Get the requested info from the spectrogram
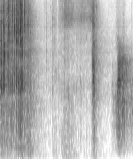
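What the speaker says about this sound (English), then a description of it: "Pre-shuffles here just real quick to make sure everything is okay." Tarot cards are shuffled by hand in quick, close bursts of riffling and rustling, with short pauses between the bursts.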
